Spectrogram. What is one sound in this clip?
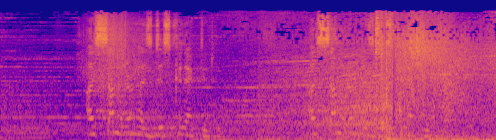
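Game spell effects crackle and boom.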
